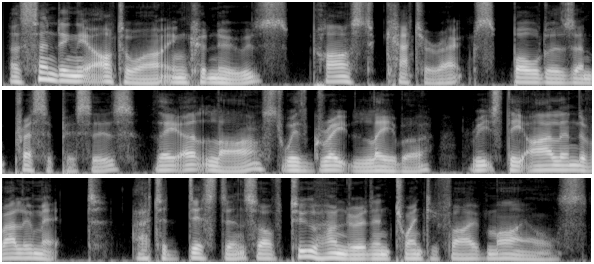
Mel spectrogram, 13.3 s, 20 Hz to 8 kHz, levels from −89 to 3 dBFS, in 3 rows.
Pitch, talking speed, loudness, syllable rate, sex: 110 Hz, 140 wpm, -19 LUFS, 4.3 syllables/s, male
